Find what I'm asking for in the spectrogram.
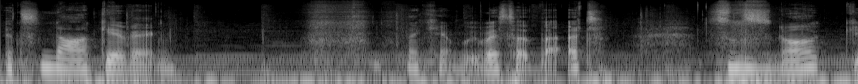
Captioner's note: giggle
